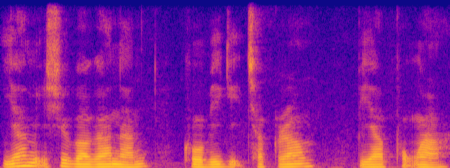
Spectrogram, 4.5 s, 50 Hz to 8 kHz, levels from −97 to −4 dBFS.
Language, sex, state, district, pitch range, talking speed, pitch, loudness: Garo, male, Meghalaya, West Garo Hills, 115-125 Hz, 95 wpm, 120 Hz, -19 LUFS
